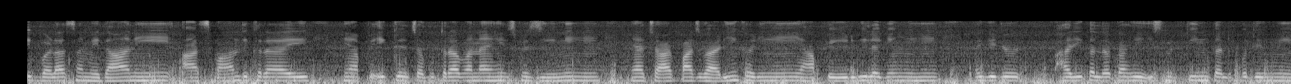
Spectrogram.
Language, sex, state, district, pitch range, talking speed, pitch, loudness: Hindi, female, Rajasthan, Nagaur, 170-180 Hz, 185 wpm, 175 Hz, -17 LUFS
